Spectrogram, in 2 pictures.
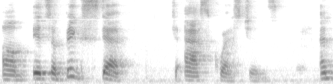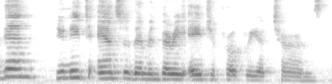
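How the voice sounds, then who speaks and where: A woman giving advice on supporting children in child care, explaining in a calm, earnest way and modeling gentle phrases to say. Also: on the low side, moderate pace. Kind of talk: instructional webcast talk.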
